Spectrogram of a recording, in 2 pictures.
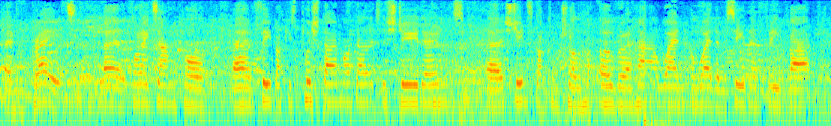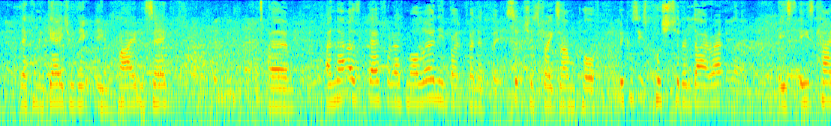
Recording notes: Recording of the poster session. (Sheffield Hallam University).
